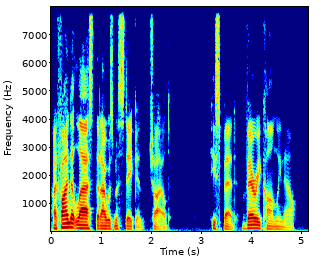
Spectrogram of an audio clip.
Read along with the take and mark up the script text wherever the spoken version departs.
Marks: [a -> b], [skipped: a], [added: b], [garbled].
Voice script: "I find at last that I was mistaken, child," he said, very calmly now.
"I find at last that I was mistaken, child," he [said, -> sped] very calmly now.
